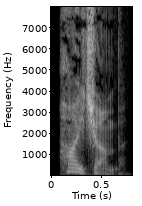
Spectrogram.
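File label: "high jump", English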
